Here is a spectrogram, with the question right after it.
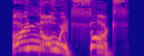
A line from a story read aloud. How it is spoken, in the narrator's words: Jeff shouted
